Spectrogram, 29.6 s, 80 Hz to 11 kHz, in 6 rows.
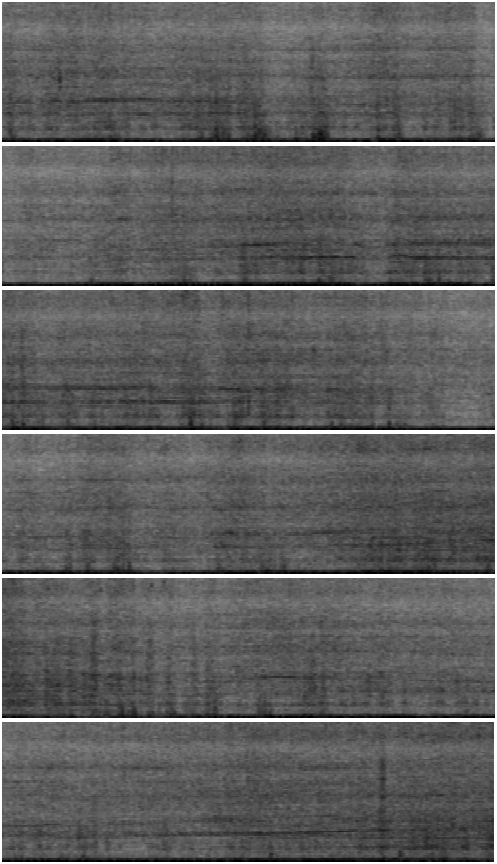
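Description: CFMOTO 450MT motorcycle's parallel-twin engine running steadily while riding, with road and wind noise; its note climbs briefly about two-thirds of the way through.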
